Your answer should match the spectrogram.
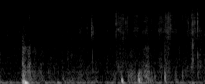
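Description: A heavy thump shortly after the start, then a few lighter knocks in the second half.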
